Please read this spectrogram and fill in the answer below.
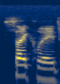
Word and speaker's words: Cyclades: control program which Incorporated Concepts from the French Cyclades project let's see what Cyclades is mm-hmm the Cyclades is a computer network French pronunciation cyclad Sao sick Lads okay okay so I was saying it wrong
